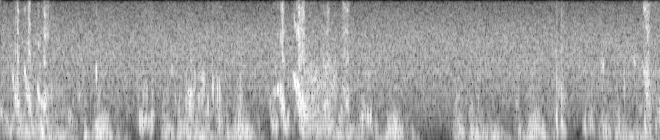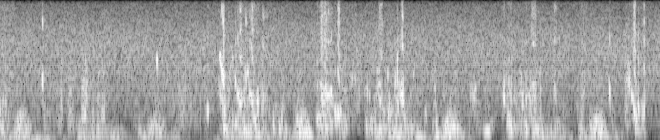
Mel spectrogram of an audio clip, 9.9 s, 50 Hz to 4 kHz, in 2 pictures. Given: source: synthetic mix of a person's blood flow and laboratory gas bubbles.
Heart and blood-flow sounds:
Doppler ultrasound of blood flow; precordium
0.00-0.61 s: bubbles
0.68-0.84 s: bubbles
1.01-1.17 s: bubbles
1.24-1.70 s: bubbles
1.98-2.86 s: bubbles
4.13-4.26 s: bubbles
4.35-4.55 s: bubbles
4.74-5.06 s: bubbles
5.22-5.30 s: bubbles
5.69-5.76 s: bubbles
6.09-6.17 s: bubbles
6.47-7.10 s: bubbles
7.30-8.08 s: bubbles
8.45-8.67 s: bubbles
8.70-9.02 s: bubbles
9.09-9.15 s: bubbles
9.29-9.36 s: bubbles
9.48-9.56 s: bubbles
9.62-9.83 s: bubbles
From the record:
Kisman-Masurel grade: 333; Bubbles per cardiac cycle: rolling drumbeat, 9 or more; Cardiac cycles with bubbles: 50 to 99%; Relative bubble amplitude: loud (0.450 to 0.775); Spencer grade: 3 (all of the cardiac periods contain showers or single bubble signals, but not dominating or overriding the cardiac motion signals); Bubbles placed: only in the low amplitude regions of the cardiac cycle

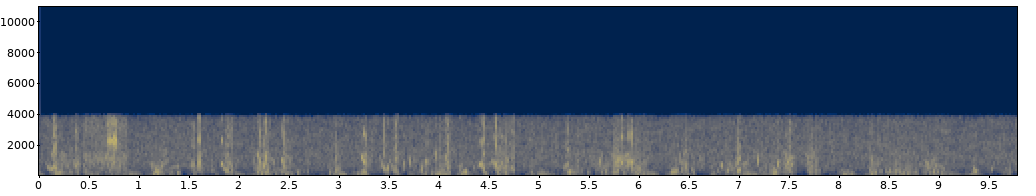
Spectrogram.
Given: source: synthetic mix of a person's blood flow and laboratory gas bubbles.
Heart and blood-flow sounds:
Doppler ultrasound of blood flow; precordium
0.04-0.88 s: bubbles
1.09-1.43 s: bubbles
1.46-2.00 s: bubbles
2.10-2.70 s: bubbles
2.87-3.02 s: bubbles
3.19-3.33 s: bubbles
3.37-4.12 s: bubbles
4.16-4.28 s: bubbles
4.31-4.77 s: bubbles
4.88-4.96 s: bubbles
5.23-6.11 s: bubbles
6.28-7.58 s: bubbles
7.64-7.83 s: bubbles
8.27-9.06 s: bubbles
9.30-9.38 s: bubbles
9.48-9.57 s: bubbles
9.61-9.79 s: bubbles
From the record:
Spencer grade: 3 (all of the cardiac periods contain showers or single bubble signals, but not dominating or overriding the cardiac motion signals); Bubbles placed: anywhere in the cardiac cycle

